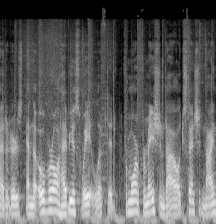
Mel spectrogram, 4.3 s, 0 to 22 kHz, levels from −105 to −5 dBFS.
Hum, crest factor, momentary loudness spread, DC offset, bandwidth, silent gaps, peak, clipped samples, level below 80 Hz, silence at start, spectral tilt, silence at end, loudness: none; 14 dB; 7 LU; under 0.1%; 15.5 kHz; none; -6 dBFS; under 0.1%; -42 dBFS; 0 s; -7 dB/octave; 0 s; -19 LUFS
